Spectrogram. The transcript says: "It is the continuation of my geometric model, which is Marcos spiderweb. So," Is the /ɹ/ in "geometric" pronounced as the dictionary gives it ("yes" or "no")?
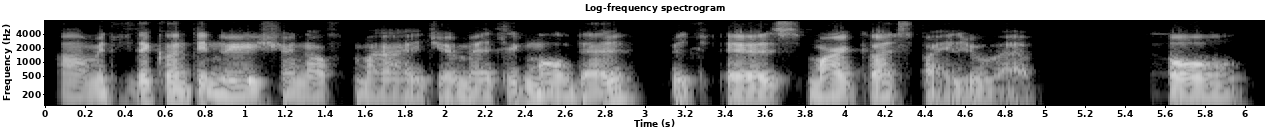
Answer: no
